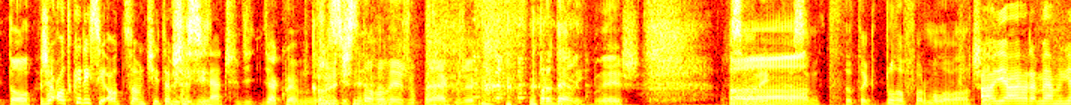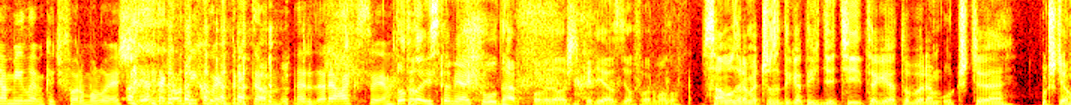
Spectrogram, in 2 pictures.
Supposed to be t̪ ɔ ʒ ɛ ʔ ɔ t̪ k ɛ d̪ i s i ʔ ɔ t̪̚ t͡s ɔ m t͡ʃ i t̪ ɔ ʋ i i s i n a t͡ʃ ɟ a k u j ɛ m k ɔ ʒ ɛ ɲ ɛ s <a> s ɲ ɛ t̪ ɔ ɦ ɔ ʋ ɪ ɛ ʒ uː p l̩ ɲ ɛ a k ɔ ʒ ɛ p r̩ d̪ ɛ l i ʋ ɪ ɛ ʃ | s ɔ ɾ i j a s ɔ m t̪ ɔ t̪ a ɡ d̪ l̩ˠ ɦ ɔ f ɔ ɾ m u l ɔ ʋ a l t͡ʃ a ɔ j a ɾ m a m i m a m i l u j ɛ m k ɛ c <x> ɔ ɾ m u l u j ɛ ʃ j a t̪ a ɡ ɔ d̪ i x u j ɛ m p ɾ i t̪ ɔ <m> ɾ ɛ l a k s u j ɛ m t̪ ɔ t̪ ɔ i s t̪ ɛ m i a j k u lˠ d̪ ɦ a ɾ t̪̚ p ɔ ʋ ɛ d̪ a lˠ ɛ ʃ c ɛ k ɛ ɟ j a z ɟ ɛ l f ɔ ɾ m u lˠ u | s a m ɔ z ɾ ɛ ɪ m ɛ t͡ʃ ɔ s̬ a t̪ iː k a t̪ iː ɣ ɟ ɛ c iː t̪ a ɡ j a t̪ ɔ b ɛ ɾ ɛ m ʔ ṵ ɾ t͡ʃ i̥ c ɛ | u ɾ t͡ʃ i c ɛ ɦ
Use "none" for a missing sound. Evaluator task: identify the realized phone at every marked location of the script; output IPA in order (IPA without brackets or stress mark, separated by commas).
i, f, m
